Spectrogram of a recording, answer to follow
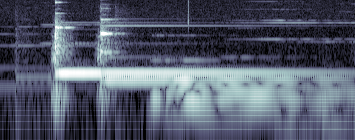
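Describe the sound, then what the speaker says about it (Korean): A doorbell at a three-story Western-style house gives a clear two-note ding-dong, the tones ringing out and slowly decaying in a quiet room. "나는 두근거리며 초인종을 눌렀다"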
